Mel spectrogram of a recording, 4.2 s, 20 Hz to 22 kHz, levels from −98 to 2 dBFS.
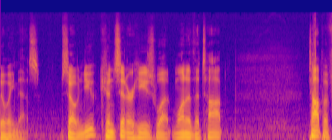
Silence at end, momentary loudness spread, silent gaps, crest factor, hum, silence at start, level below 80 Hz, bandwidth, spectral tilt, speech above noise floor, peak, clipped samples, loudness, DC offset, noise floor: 0 s; 12 LU; none; 20 dB; none; 0 s; -32 dBFS; 14.5 kHz; -5.5 dB/octave; 30 dB; -2 dBFS; under 0.1%; -22 LUFS; under 0.1%; -50 dBFS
